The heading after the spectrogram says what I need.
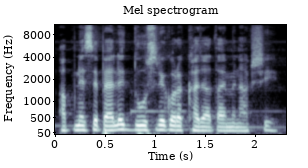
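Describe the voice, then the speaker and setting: A man's voice: mid-range voice, level tone, fairly quick, darkish tone, faint music behind, natural voice. An actor playing a bitter, heartbroken young man in a radio drama, sarcastic and accusing as he confronts the woman he loved. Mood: accusing, hurt. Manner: sarcastic, accusing, with pointed rhetorical questions. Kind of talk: Hindi radio play acting.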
